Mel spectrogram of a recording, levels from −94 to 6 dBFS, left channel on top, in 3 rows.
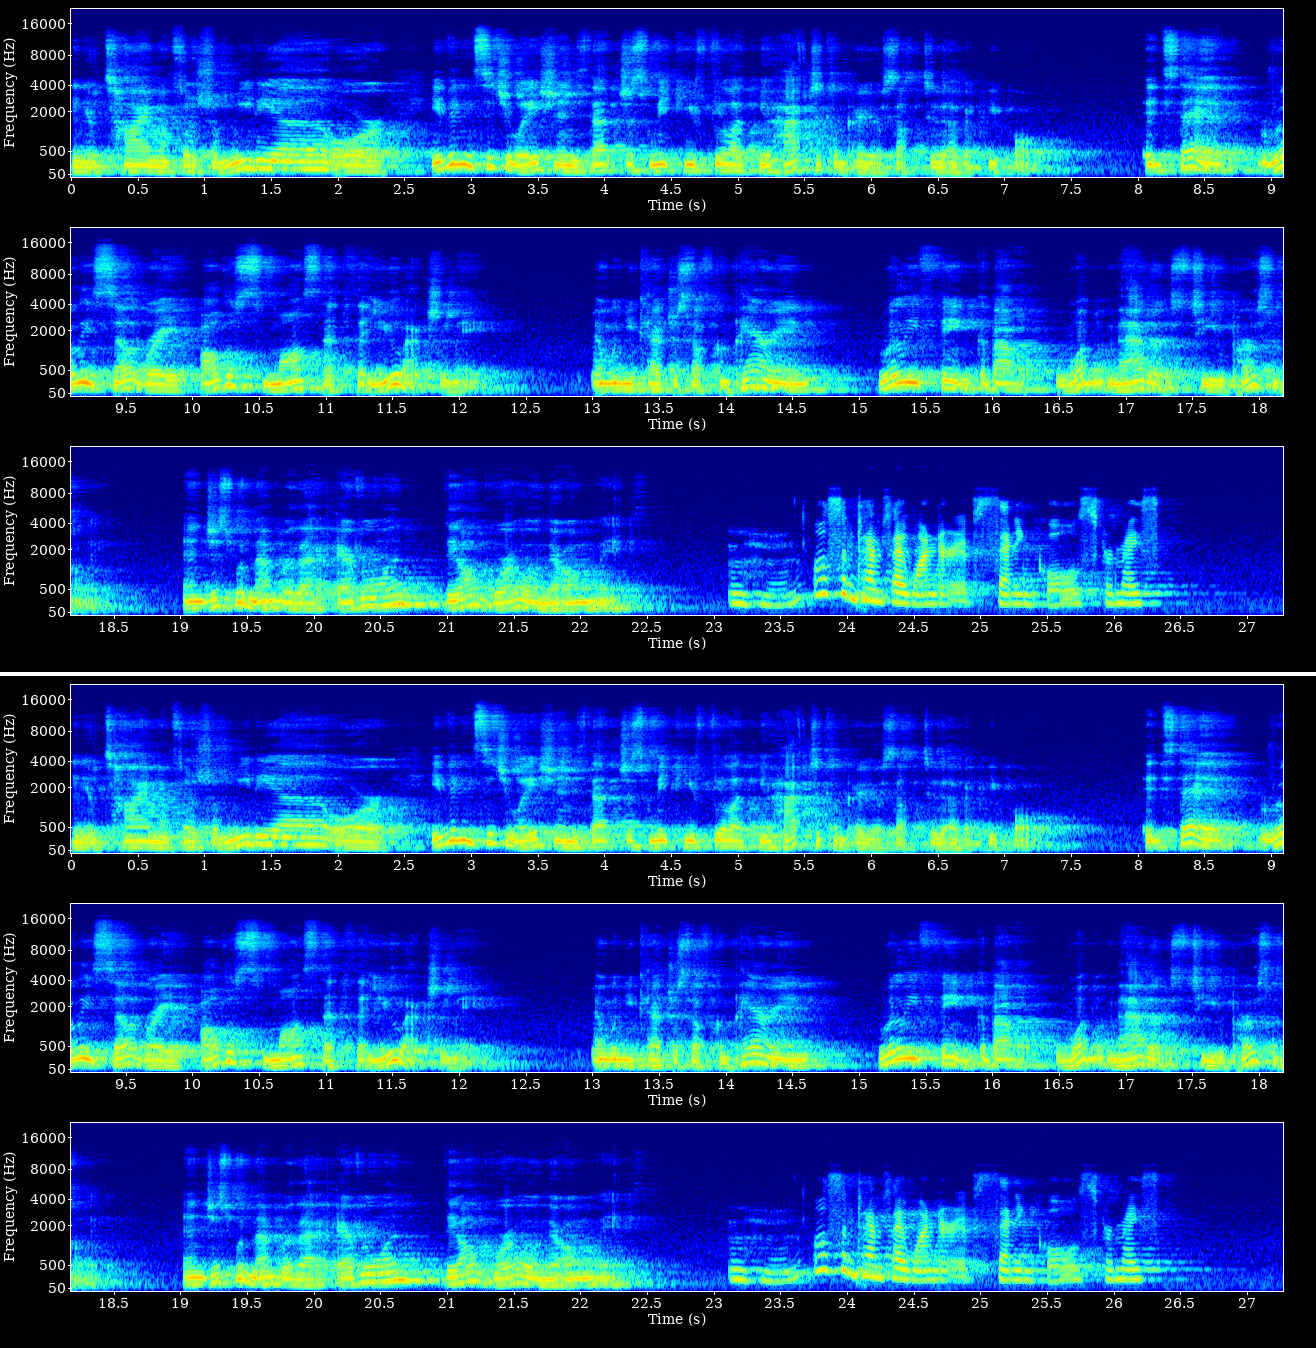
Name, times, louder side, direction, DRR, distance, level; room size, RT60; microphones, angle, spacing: voice 1, 0.0-2.3 2.7-7.2 8.0-12.2 13.0-14.6 15.1-18.4 19.0-22.3, left 1 dB, ahead, 0 dB, 2.6 m, -32 dB
voice 2, 13.0-13.3 23.1-26.3, left 2 dB, 25° left, 8 dB, 1.5 m, -34 dB
24.0 x 23.5 x 8.2 m, 1.1 s
head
